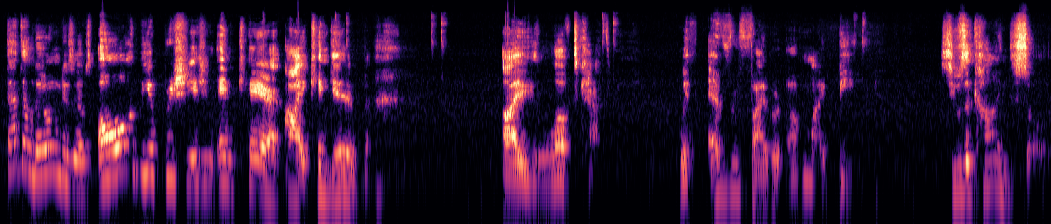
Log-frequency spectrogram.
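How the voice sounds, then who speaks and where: A woman voicing a suave male villain who preys on people, with a theatrical, condescending manner and drawn-out words. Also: fairly low pitch, a little hiss or hum, voice pushed up, poor audio. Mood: smug amusement, then cold, wistful menace.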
